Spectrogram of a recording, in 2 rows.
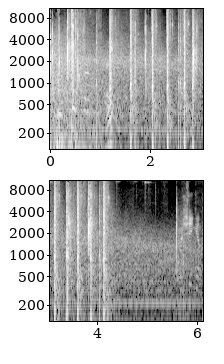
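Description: Machine gun fire in the Vietnam-era Arma 3 mod: a dozen loud, evenly spaced shots crack out close by, followed by a quieter tail.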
